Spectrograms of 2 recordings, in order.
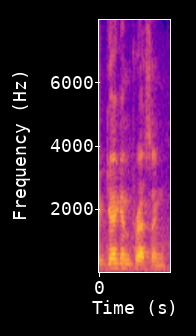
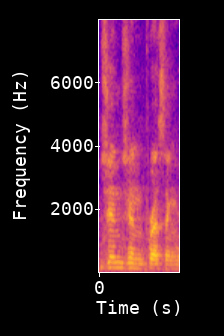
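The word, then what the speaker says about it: Gegenpressing: Anyway, the OG's on the channel will remember when I first reacted to gan pressing. I uh I mispronounced it gingen pressing for the entire reaction.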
